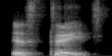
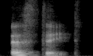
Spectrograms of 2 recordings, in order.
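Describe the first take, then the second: First: The stress is on the second syllable. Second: The stress is on the first syllable. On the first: The speaker calls it right. "The second syllable is stressed" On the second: The speaker calls it wrong. "Not estate"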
